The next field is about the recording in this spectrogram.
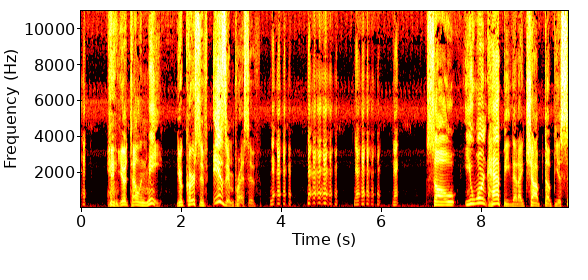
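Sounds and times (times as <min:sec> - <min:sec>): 
speech: 0:00.6 - 0:09.7
goat bleating: 0:03.8 - 0:06.4.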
